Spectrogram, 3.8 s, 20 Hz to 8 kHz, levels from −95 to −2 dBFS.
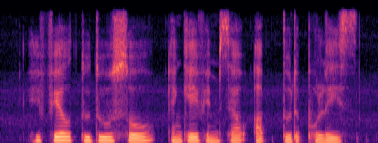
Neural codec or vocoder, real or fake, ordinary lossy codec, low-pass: none; real; none; 7.2 kHz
